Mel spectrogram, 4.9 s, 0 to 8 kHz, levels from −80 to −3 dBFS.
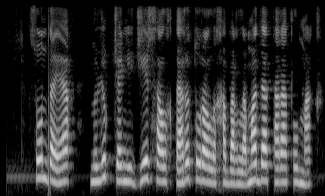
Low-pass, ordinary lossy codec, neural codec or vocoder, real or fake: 7.2 kHz; AAC, 48 kbps; none; real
